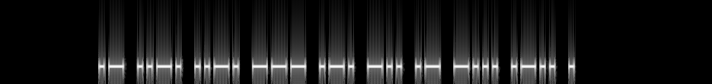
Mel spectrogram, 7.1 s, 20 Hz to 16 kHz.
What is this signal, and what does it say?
Morse code, heard as a keyed tone, about 25 wpm, 700 Hz. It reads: AFFORDABLE
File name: Ten Letter Words - 25wpm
